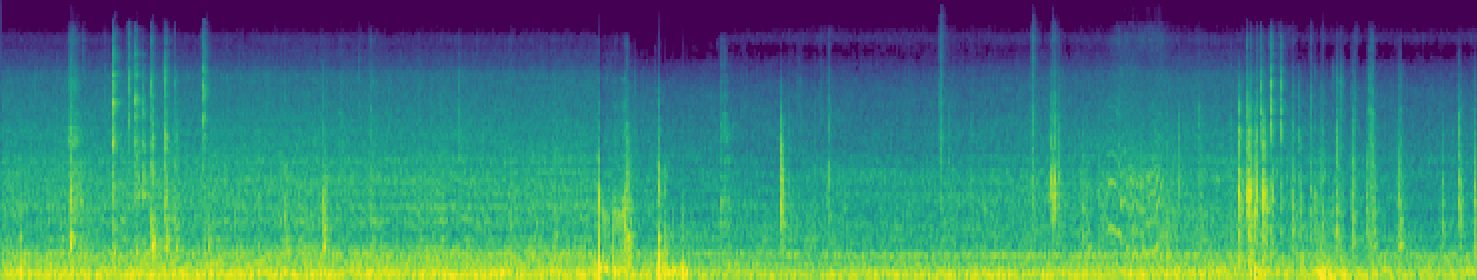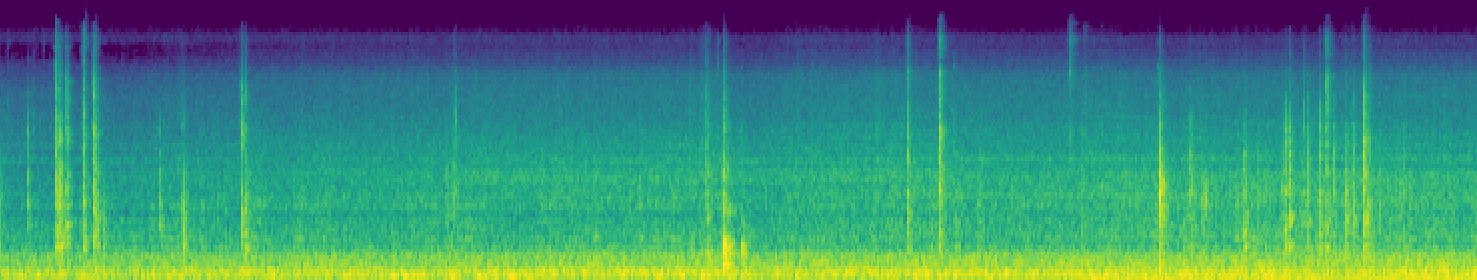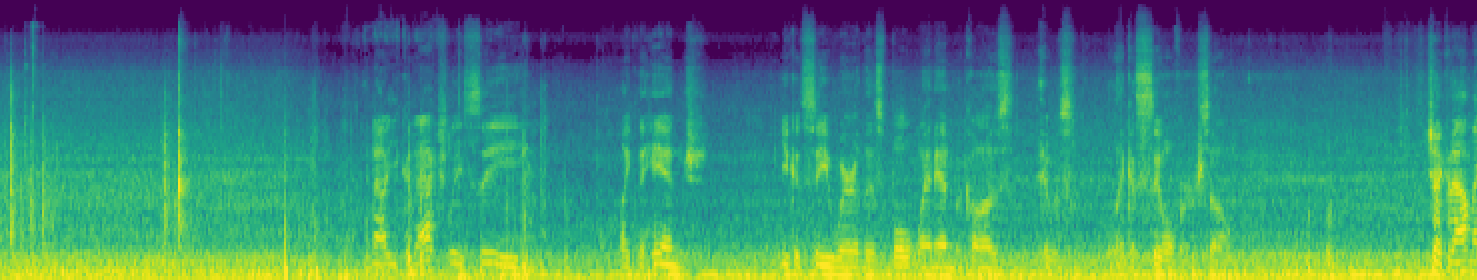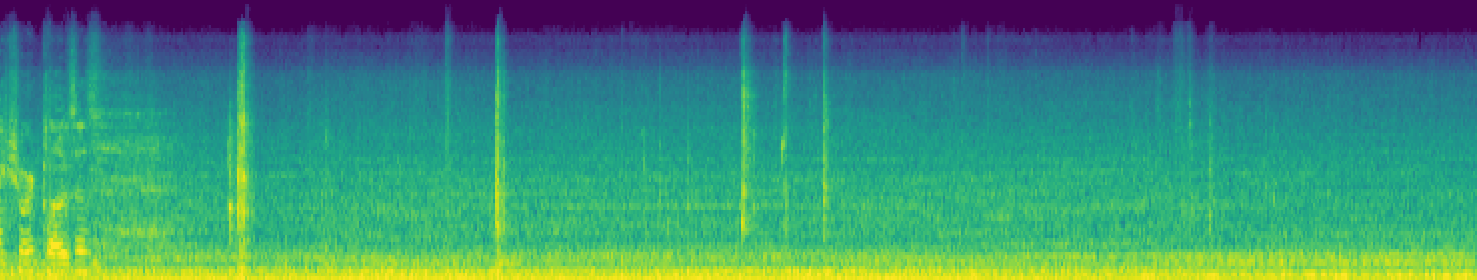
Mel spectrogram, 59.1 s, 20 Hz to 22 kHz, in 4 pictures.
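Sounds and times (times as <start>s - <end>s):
deeper hum: 0.0s - 15.3s, 15.9s - 59.0s
steady low hum: 0.0s - 59.0s
light clicks and knocks of tools: 0.7s - 2.2s.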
